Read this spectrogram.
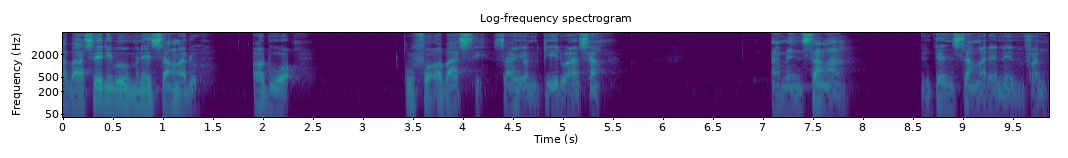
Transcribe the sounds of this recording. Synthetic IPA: a˨ba˨si˨a˦di˦bo˨mɨ˨ne˦sa˦ŋa˨do˨ | ɔ˦dwɔ˦k̚ | ku˦fɔ˦ka̰˦ba˨sḭ˨sa˦jɔ˨n˨ki˦do˨a˨sa˦ŋ | a˨me˨n̩˦sa˦ŋa˨ | n̩˦te˦n̩˦sa˦ŋa˨ɾe˨˦me˨ɱ̩˨fə˦n

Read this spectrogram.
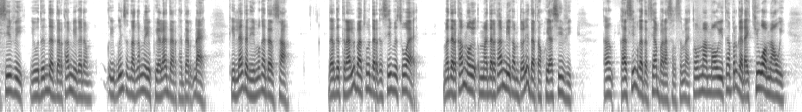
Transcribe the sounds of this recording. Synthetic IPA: si˦vi˨ju˨di˦da˨da˨ɾka˦mi˨ɡa˨da˨m | i˨bi˦sa˦nda˨ŋɡi˦ɾna˦ji˨pu˨ja˨la˦da˨ɾka˨da˨ɾda˨i˨ | ki˨la˦da˨ɾji˨mu˦ka˨da˨ɾsa˨ | da˨ɾɡa˨ti˨ɾa˨˦lu˦ba˨tu˦da˨ɾɡi˨si˦vi˨su˦wa˦˨ḭ˨ | ma˨da˨ɾka˦a˨ma˨da˨ɾka˦mi˨ka˨mdo˦li˦da˨ɾta˨hu˨ja˦si˦vi˨ | ka˨ka˨si˦vi˦ka˨da˨ɾsi˦ja˦ba˨ɾa˨si˨ɾsi˦ma˨i˨to˨ma˨ma˨wi˨ta˦pi˦ɾɡa˨da˨ki˦wa˦ma˨wi˨

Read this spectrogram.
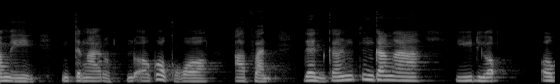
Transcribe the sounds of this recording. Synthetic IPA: mi˨n̩˨ti˦ŋa˨ɾo˨n̩˦do˨o˨ko˦˨ku˨ko˨a˨fa˨nde˦˨n˨ka˦ŋ̩˦ɡa˦ŋa˦ | i˦di˦o˦ | o˨

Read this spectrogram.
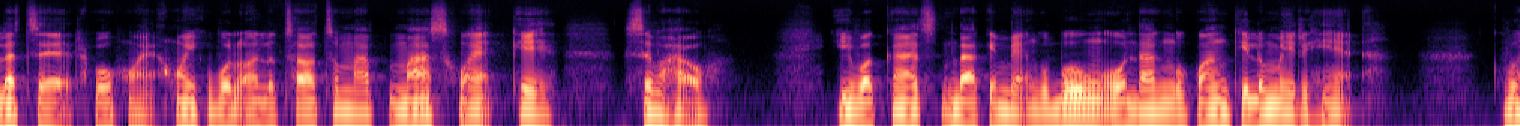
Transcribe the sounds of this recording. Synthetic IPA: la˦t͡se˨ʔɾpu˧hwḛ̃ː˧˨ʔhwã˦kʷu˧po˦lʔõ̰˧˨˧lo˧t͡sa˧wt͡so˧mã˧mã˦shwḛ̃ː˧˦ʔke˧ | se˧ba˧˨ɦa̰˧˨w | i˧ba˧kã˧t͡sʼnd̪a˧ke˧mbja̰˨ʔŋɡo˨bu˦ŋo̰˧˨nd̪a˧ŋɡo˧kʷã˦ŋki˧lo˦mẽ˨ɾe˧ɦj̃ã̰˧˨ʔ | k

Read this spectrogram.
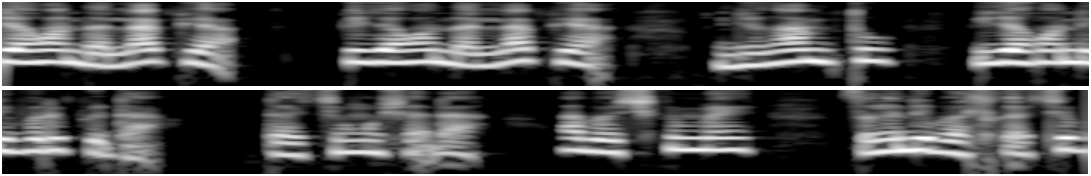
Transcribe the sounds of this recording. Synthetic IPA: d͡ʒa˦xʷa˦nda˨la˦pi˦ja̰˨ | ɡ̥i˦d͡ʒa˦wa˦n˦da˨la˦pi˦ja̰˨ | d͡ʒi˨ŋa˦m˦tu˦ | ɡi˦d͡ʒa˦xʷa˦ndi˦vu˦ɾpi˨da̰˨ | d̥a˨t͡ʃi˦ŋu˦ʃa̰˨da˨ | a˦ba˨ʃi̥˦ki˦me˦ | si˨ŋi˦di˦ba˨ɬka˨t͡ʃi˦b

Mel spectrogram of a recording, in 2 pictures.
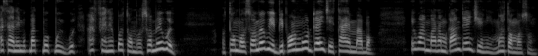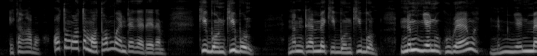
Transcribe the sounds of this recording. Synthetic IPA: a˦sa˨ne˨˦mi˦k͡pa˦k͡po˦k͡po˦i˨we˦a˦fe˨ne˦k͡po˦to˨mo˨so˦me˦we˨ | o˨to˦mo˨so˦me˦we˦˨bi˨po˦n˦u˦de˦n̩˦d͡ʒe˨ta˦je˨m˨a˨bo˨ŋ | e˦wa˦m̩˦a˨nɨ˨m̩˨ka˨˦n̩˦de˦n̩˦d͡ʒe˨ni˨mo˦to˨mo˨so˨me˨ka˦ŋa˦bo˨ŋo˦tu˦mo˦tu˦mo˨to˦e˦˨n̩˦de˦ke˨ɾe˨ɾe˨m | ki˦bo˨n˨ki˦bo˨n | n̩˨˦nɨ˦mn̩˦de˦m̩ː˦e˦ki˨bo˨nki˦bo˨n̩˦ | ɨ˦m̩˦ɲe˦nu˨ku˨ɾe˨e˦ŋʷe˨n̩˨ɨ˨m̩˦ɲe˦n̩˦me˦

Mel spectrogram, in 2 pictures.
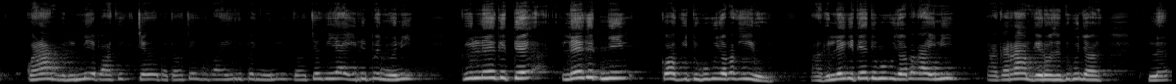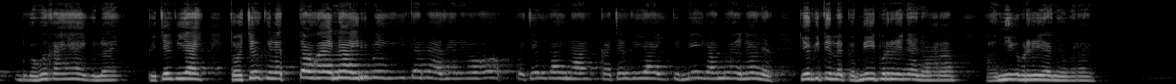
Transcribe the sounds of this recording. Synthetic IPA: ka˨ɾa˦mku˨lme˦pa˧ki˦kt͡ʃe˦pa˨tɔ˨t͡ʃe˦kku˨pa˧i˦ɾi˦pe˦ɲwo˨ni˦tɔ˨t͡ʃe˦ki˦ja˦˨i˦ɾi˦p̬e˦ɲwo˨ni˦ | ki˦le˦ki˦te˦le˦kɨ˦tɲi˦ | kɔ˦k̬i˧tu˨ku˦ku˦t͡ʃɔ˧pa˦ki˦˨ɾo˨ɾ | a˨kɨ˨le˦ki˦te˦t̬u˦ku˦ku˦t͡ʃɔ˧pa˦ka˦ɪ˨ni˦ | a˨ka˨ɾa˦mke˨ɾo˨s̬e˨t̬u˦ku˦ɲt͡ʃɔ˧ | klɛ˨ka˨we˦ka˦ja˦ɪ˨kɪ˨la˦j | kɐ˨t͡ʃe˦ki˦ja˦i˨tɔ˨t͡ʃe˦kɨ˦le˨tɔ˦wka˦ɪ˨na˦i˦ɾi˦pe˦i˦ta˦pa˦a˨slɔ˦ka˨t͡ʃe˦ki˦ka˦ɪ˦na˦ka˨t͡ʃe˦ki˦ja˦ɪki˨ne˦i˦ka˦ɪ˦ma˦ka˦ɪ˨na˦ɲa˨ke˦ŋɡɨ˦tɪ˦lɐ˨kɐ˨me˦pɛ˦ɾe˦ɾe˦ɲa˦˨ɲɔ˨ka˨ɾa˦ma˨mi˦kɨ˦pɾe˦ɾe˦ja˨ɲɔ˨ka˨ɾa˦m

